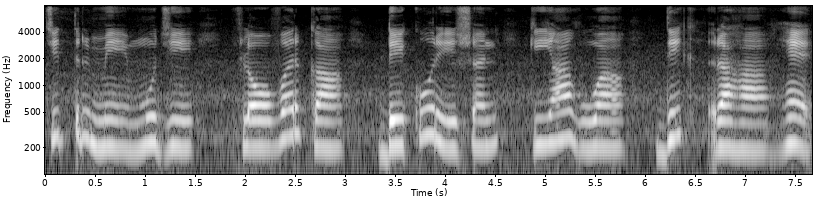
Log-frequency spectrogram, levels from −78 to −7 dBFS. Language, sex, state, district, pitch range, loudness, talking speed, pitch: Hindi, female, Madhya Pradesh, Katni, 200-235 Hz, -18 LUFS, 85 wpm, 205 Hz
